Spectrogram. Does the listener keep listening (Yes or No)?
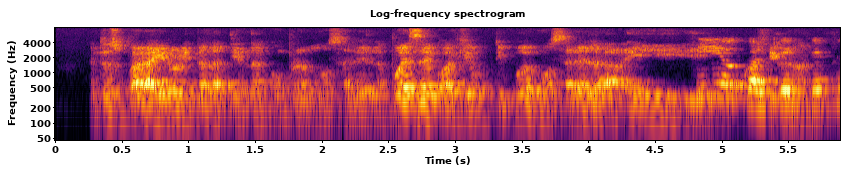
No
